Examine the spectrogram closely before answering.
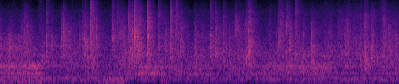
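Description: Newspaper rustling and flapping in the airflow of an electric desk fan, in quick irregular crackles, over the fan's steady hum.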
